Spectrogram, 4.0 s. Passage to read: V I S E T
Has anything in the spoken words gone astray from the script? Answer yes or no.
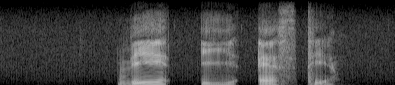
yes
